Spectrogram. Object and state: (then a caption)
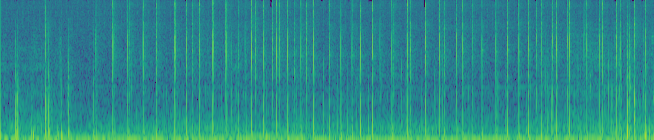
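Plastic game console case tapped with nails. Long nails rapidly tap and scratch across a pink Nintendo Switch Lite in a hard plastic case, small and solid and held in both hands, working over the case surface and the buttons area. The result is a dense run of quick, dry clicks and crackly scratches with bright edges over a steady low hum.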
